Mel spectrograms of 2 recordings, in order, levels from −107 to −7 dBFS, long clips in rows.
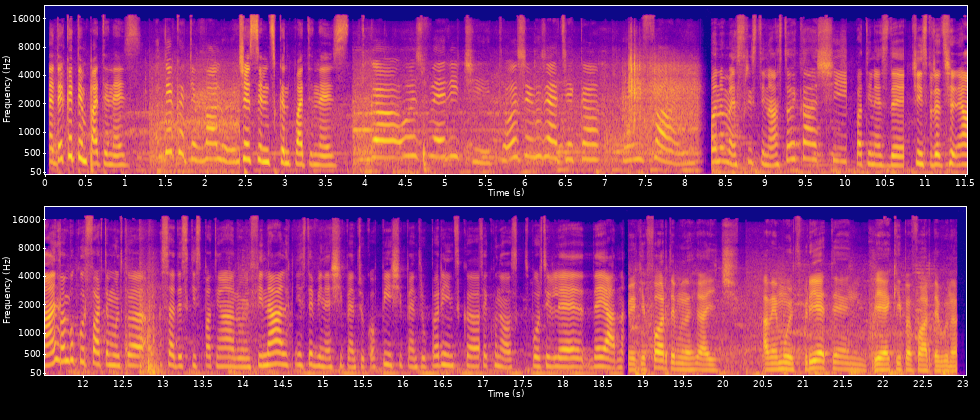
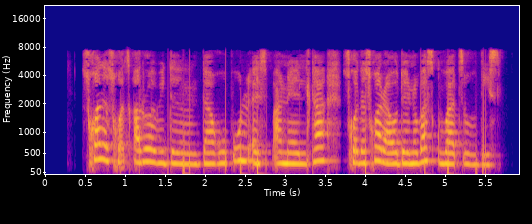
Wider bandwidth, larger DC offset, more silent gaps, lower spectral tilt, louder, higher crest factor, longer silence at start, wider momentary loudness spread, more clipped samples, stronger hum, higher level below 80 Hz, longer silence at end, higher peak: first, 17.5 kHz vs 7.8 kHz; neither; neither; about the same, -3.5 dB/octave vs -4 dB/octave; first, -21 LUFS vs -24 LUFS; first, 22 dB vs 16 dB; second, 0.05 s vs 0.45 s; first, 11 LU vs 7 LU; neither; neither; first, -40 dBFS vs -54 dBFS; second, 0.1 s vs 0.25 s; first, 0 dBFS vs -8 dBFS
